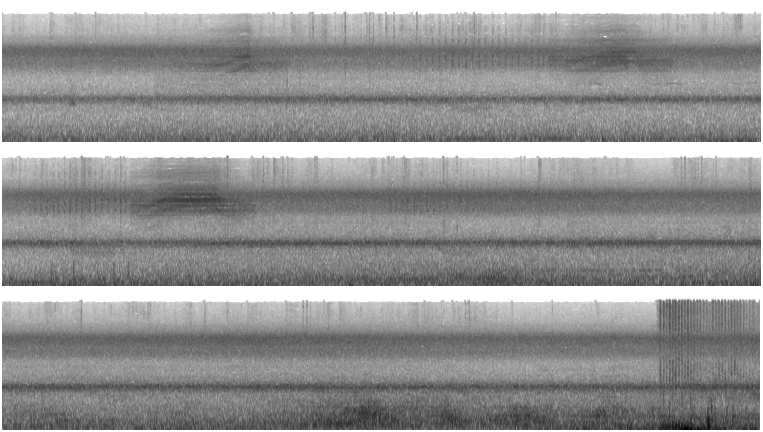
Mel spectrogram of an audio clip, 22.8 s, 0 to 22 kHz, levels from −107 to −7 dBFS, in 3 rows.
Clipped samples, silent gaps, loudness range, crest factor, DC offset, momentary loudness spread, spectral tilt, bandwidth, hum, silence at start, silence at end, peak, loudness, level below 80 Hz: under 0.1%; none; 6 LU; 24 dB; under 0.1%; 10 LU; -2.5 dB/octave; 17 kHz; none; 0 s; 0 s; -6 dBFS; -29 LUFS; -36 dBFS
